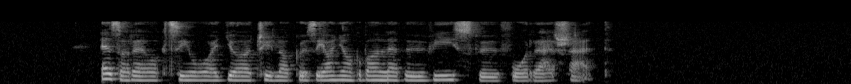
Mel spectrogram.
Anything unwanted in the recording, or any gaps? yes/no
no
